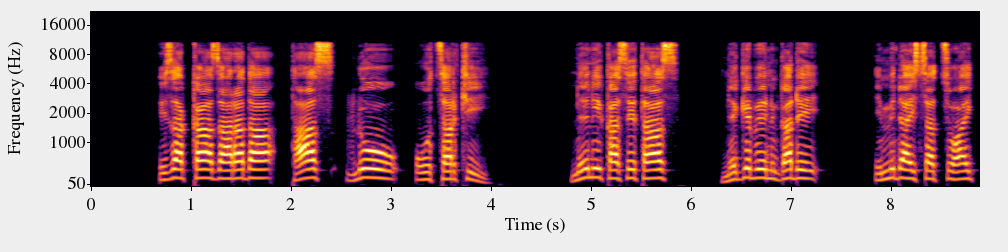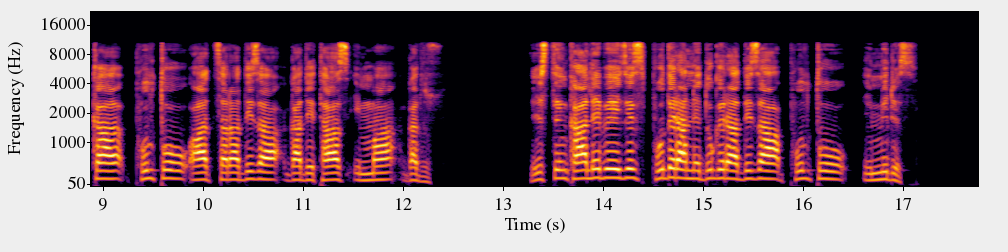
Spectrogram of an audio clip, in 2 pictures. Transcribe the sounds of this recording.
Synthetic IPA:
ʔɪzɐkːɐzaːɾɐd̪ɐt̪aːslɔoːt͡sːɐɾkiː | nenɪkɐsɛt̪aːs | nɛɡɛbɛnɡɐd̪ɛ | ɪmːɪd̪ɐjsːɐt͡sːɔhɐjkːɐpʰʊlt̪ːohaːt͡sːɐɾɐd̪ɪzɐɡɐd̪ɛt̪aːsɪmːɐɡɐd̪ʊs | hɪst̪ːɪnkaːlɛbeɪzɪspʊd̪ɛɾɐnːɛd̪ʊɡɛɾɐd̪ɪzɐpʊlt̪ːoː | ɪmːɪd̪ɛs

